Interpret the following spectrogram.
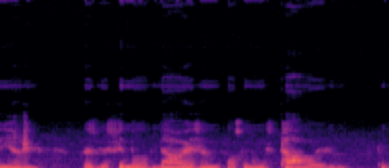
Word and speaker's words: Taoism: So Tao Te Ching, what I've just read, is associated with Taoism, also some pronounces as Taoism, the Tao that has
